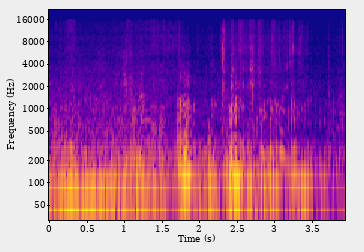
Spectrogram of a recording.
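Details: Lion on safari in Africa, interrupted while mating and charging at frightened tourists, giving deep, rumbling low growls that swell twice in quick succession, with vehicle rumble and people's voices underneath.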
